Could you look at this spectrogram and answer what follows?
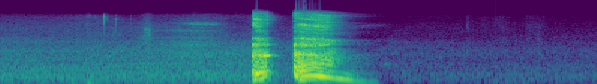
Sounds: Throat clearing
